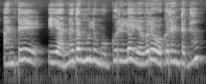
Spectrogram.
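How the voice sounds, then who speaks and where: A woman's voice: sits high, normal speed, dark tone, natural voice. A woman voicing an anxious young married woman in an audiobook, asking question after question.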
